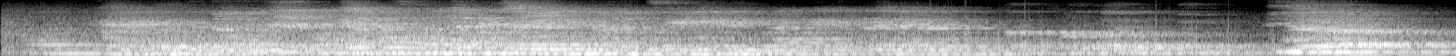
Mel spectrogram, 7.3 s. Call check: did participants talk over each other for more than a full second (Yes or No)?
Yes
